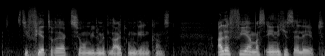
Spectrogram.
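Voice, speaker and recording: A man's voice: medium pitch, fairly quick, dark tone, dry recording. A man preaching a sermon, speaking emphatically and addressing the listener directly with rhetorical questions.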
